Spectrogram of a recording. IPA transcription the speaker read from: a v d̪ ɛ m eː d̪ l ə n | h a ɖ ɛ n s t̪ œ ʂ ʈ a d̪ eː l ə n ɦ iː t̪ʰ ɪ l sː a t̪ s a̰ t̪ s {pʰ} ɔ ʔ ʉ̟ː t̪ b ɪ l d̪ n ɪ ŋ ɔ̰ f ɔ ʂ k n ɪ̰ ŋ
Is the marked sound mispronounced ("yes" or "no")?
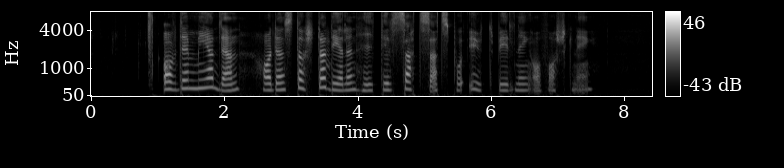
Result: no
